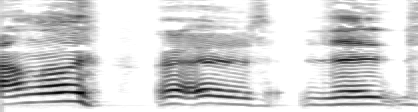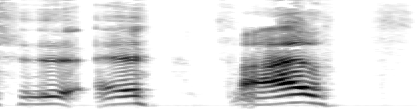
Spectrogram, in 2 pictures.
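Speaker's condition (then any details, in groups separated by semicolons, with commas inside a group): Cerebral palsy; atypical speech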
